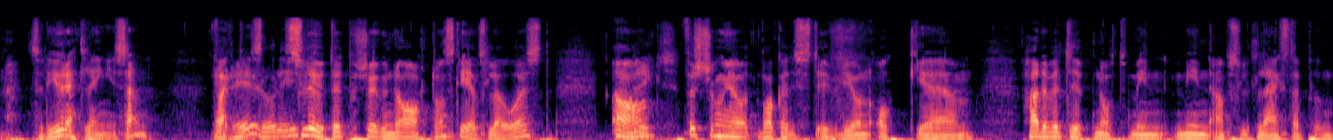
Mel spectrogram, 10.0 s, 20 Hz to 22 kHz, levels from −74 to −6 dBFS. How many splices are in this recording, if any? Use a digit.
1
